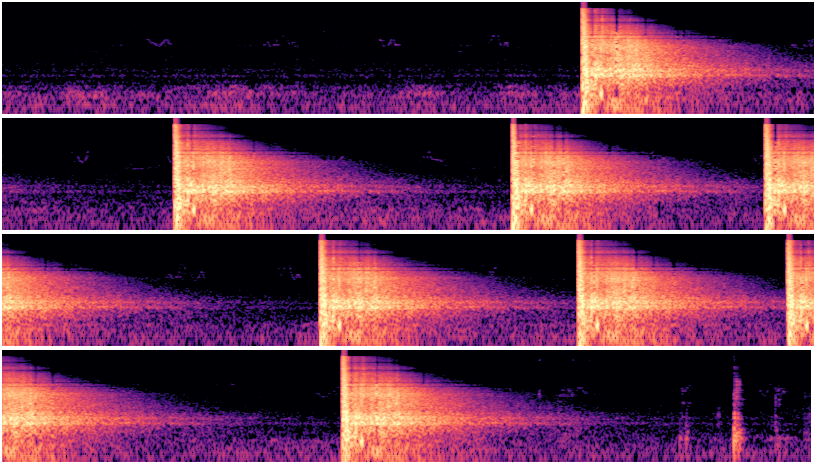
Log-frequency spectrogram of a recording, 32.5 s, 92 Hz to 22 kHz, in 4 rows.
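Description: Eight single shots from an AR-15-style rifle, fired slowly two to four seconds apart and starting about six seconds in. Each crack is followed by an echo that dies away over about two seconds.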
